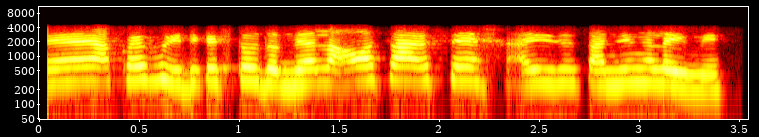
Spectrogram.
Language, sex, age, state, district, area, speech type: Manipuri, female, 30-45, Manipur, Imphal West, rural, conversation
